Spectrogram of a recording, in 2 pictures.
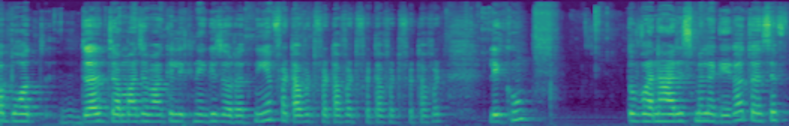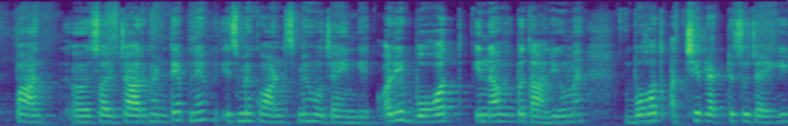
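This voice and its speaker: A woman's voice: fairly high pitch, mellow. A young woman vlogger giving casual exam study advice, chatty and mixing English phrases into her talk.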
